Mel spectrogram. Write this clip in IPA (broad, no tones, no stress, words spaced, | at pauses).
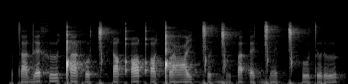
tadɛ xɯǃako ǀʰeqʼoqʼoǃʌ ʕiǀɯ ɡ͡ǀupaʔɛ ɡ͡ǀɛ ǀʰutɯ ɾɯ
